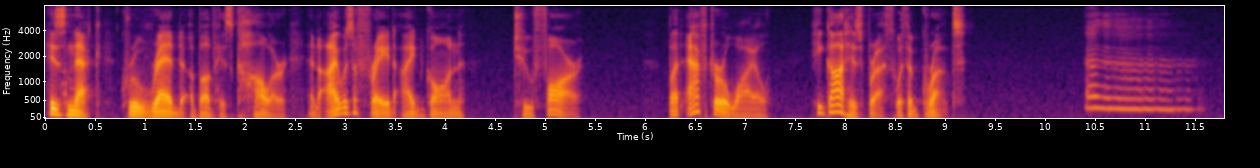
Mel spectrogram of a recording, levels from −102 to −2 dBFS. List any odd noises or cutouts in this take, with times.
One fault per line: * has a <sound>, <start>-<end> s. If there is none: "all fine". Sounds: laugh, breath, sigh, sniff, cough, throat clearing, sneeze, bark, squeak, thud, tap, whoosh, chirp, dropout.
* has a laugh, 10.4-11.6 s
